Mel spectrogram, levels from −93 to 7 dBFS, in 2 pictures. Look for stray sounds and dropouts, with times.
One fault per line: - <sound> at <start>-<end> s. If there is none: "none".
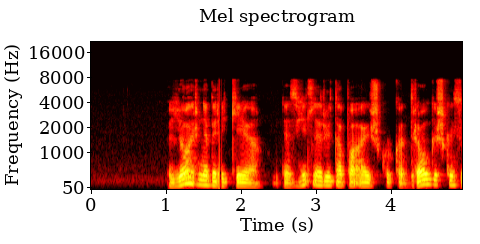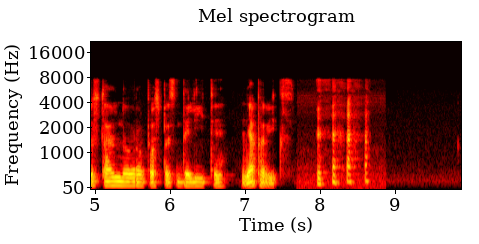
- dropout at 1.7-1.7 s
- laugh at 7.9-8.7 s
